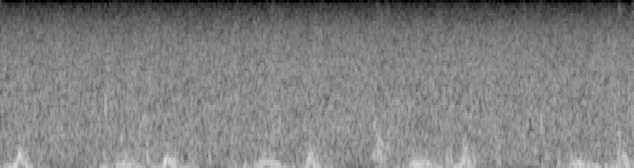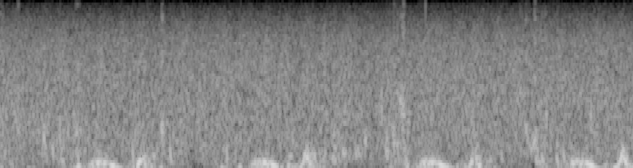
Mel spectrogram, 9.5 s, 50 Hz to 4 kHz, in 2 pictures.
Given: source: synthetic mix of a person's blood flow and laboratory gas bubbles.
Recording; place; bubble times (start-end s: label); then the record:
Doppler ultrasound of blood flow; precordium
0.14-0.29 s: bubbles
0.77-1.17 s: bubbles
1.53-1.62 s: bubbles
1.97-2.12 s: bubbles
2.75-2.95 s: bubbles
3.31-3.66 s: bubbles
3.69-3.77 s: bubbles
3.90-4.21 s: bubbles
4.59-4.94 s: bubbles
5.00-5.42 s: bubbles
5.71-6.14 s: bubbles
6.21-6.62 s: bubbles
6.90-7.57 s: bubbles
7.59-7.85 s: bubbles
8.21-8.57 s: bubbles
8.63-9.02 s: bubbles
9.14-9.22 s: bubbles
From the record:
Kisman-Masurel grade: 232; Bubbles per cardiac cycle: several, 3 to 8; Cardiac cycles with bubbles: 50 to 99%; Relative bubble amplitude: moderate (0.250 to 0.450); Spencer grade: 3 (all of the cardiac periods contain showers or single bubble signals, but not dominating or overriding the cardiac motion signals); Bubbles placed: only in the low amplitude regions of the cardiac cycle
